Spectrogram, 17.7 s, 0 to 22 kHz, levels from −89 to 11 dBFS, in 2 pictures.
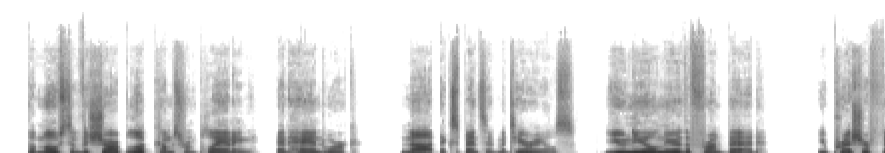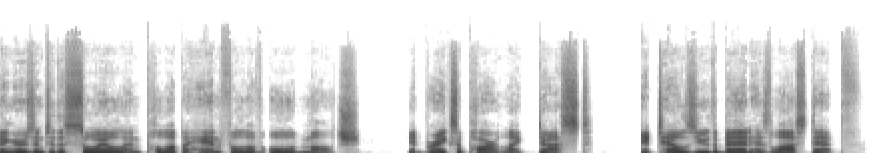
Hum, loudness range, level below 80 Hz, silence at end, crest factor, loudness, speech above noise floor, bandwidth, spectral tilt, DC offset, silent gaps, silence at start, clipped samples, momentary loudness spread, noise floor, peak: none; 4 LU; -42 dBFS; 0.35 s; 18 dB; -21 LUFS; over 70 dB; 17.5 kHz; -5 dB/octave; under 0.1%; 5.96-6.00 s; 0.3 s; under 0.1%; 12 LU; under -90 dBFS; -2 dBFS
